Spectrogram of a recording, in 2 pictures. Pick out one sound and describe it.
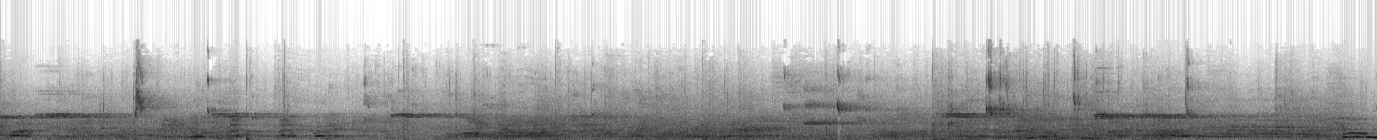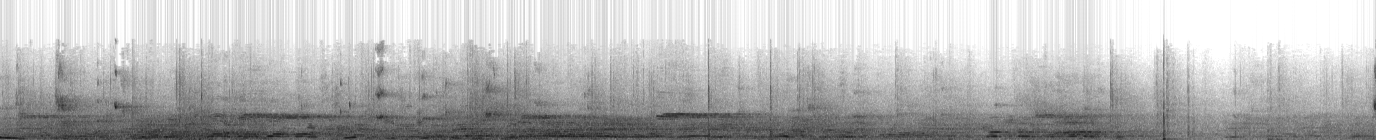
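A crowd of young men and spectators chatter and shout throughout.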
